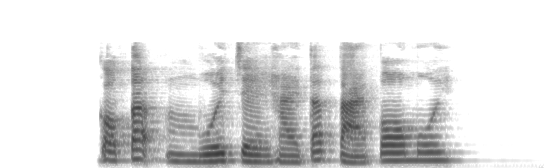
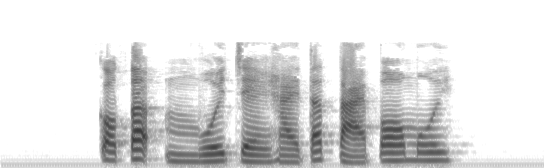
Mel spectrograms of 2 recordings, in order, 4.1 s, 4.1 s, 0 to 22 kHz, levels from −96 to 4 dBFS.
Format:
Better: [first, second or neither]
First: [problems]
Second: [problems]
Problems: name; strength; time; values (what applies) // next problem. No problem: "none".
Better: second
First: noise reduction (neural mask model DeepFilterNet 3)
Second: none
